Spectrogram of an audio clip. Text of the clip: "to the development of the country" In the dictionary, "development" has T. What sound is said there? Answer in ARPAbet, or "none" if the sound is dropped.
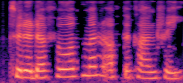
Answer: T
